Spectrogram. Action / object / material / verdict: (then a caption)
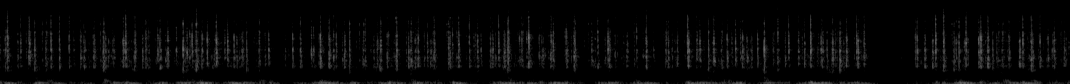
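tap / mechanical keyboard with plastic keycaps / plastic / none. Fingertips of both hands type continuously on a compact 60% MOD-L mechanical keyboard with a black case, white and black plastic keycaps, and linear switches. Dense, bright, clacky keystrokes with a soft low thump beneath run steadily, broken by one brief pause near the end before the typing resumes.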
